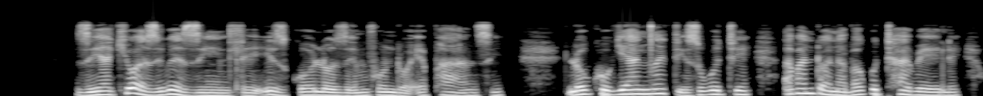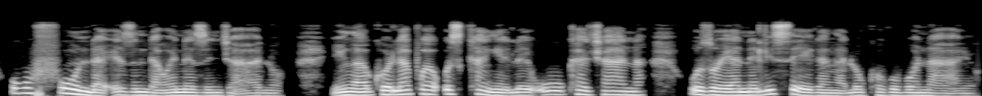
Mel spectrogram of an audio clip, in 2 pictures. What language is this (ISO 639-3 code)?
nde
